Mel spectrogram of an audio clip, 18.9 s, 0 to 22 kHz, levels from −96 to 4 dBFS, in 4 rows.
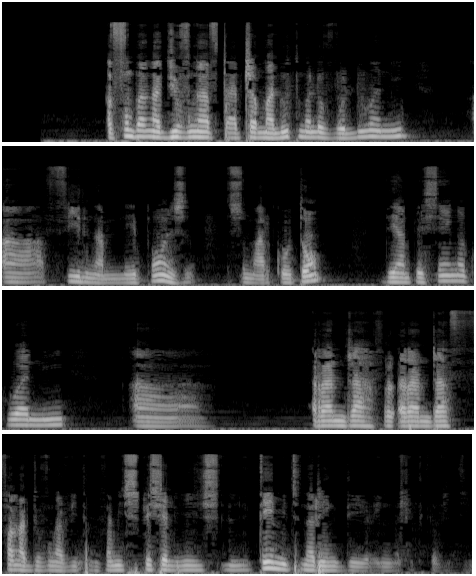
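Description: Throughout the speech, the treble sounds rebuilt rather than recorded, likely from HE-AAC compression at around 16 kbps. The s sounds are gritty and metallic, and a spectrogram shows copied, smeared upper bands that stop abruptly at 11.8 kHz.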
